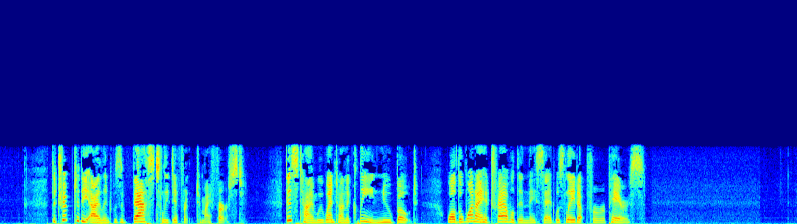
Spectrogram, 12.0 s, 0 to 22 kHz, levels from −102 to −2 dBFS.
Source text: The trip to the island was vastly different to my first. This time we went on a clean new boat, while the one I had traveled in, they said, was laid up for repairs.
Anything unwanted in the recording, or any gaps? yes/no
no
